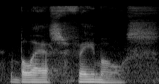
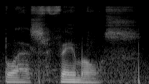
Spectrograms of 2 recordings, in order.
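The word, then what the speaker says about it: βλάσφημος: nine eight nine word and it's the word blasphamose that's how the phonetic pronunciation it's blasphamose and it means speaking evil slanderous reproachful railing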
